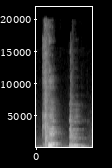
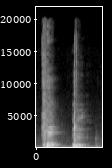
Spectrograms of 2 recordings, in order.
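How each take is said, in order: First: The word keeps two syllables. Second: The word keeps two syllables.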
